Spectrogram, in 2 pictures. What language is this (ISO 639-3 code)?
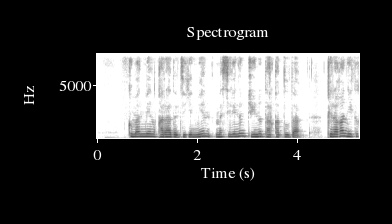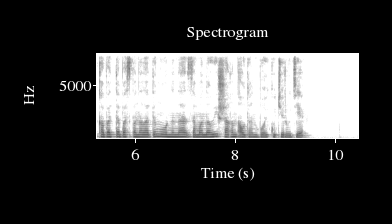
kaz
